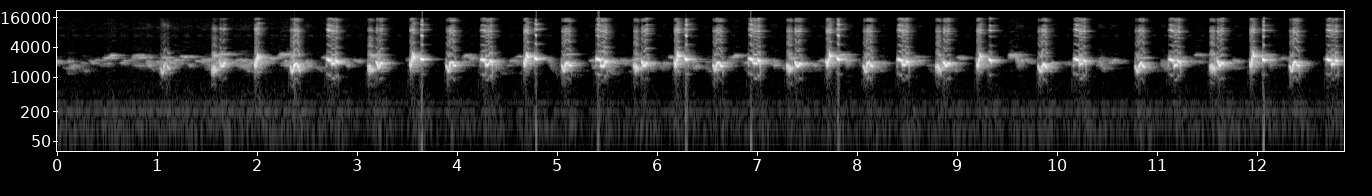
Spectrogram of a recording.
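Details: Provocative ropel song of a yellow-vented bulbul, sung very fast to get other bulbuls to reply: soft warbling at first, then a long even series of loud bubbly chirps about two per second.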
